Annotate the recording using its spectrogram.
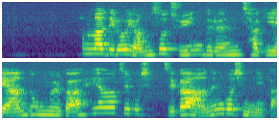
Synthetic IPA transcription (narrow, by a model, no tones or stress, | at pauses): hamːadiɾojʌmsʰot͡ɕuindɯɾɯnt͡ɕaɡie̞andoŋmuɭɡaɦe̞ʌd͡ʑiɡoɕʰi̥p̚t͡ɕ͈iɡaːnɯnɡʌɕʰimɲida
